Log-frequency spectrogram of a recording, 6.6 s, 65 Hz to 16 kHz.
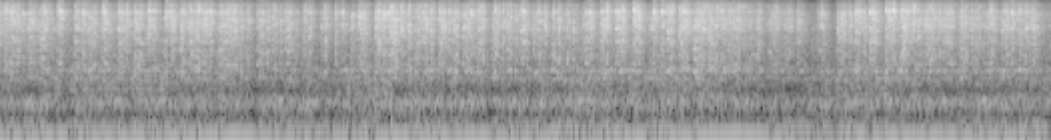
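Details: New LS 383 V8 in Deathwish on break-in oil, first fire-up: deep, lumpy idle with uneven loping pulses and throttle blips. Untuned and running "pig rich"; the tune is not remotely close.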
